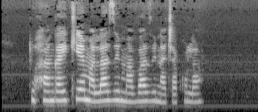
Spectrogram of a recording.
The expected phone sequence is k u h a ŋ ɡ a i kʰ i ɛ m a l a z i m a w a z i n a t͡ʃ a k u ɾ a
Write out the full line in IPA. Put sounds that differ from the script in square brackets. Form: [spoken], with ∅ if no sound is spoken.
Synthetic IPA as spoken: [t] u h a ŋ ɡ a i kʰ i ɛ m a l a z i m a [v] a z i n a t͡ʃ a k u [l] a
